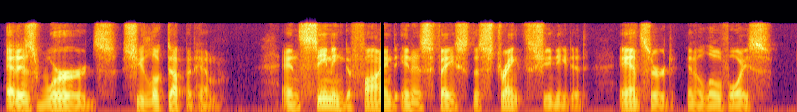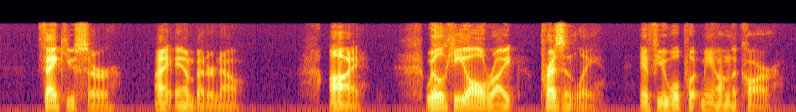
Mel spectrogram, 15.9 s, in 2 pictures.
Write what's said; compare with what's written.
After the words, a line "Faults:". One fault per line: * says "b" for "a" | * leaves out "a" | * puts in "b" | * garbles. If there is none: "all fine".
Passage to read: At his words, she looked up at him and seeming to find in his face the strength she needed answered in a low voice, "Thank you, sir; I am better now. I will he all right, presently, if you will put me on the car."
At his words, she looked up at him and seeming to find in his face the strength she needed answered in a low voice, "Thank you, sir; I am better now. I will he all right, presently, if you will put me on the car."
Faults:
all fine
